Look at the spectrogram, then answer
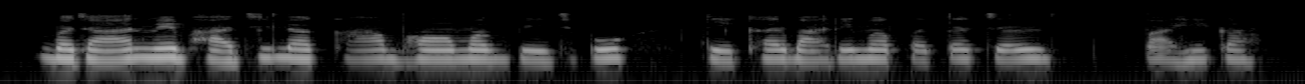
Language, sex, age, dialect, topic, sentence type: Chhattisgarhi, female, 18-24, Western/Budati/Khatahi, agriculture, question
